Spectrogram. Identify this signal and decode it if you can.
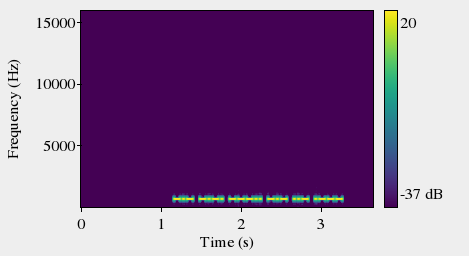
Morse code, heard as a keyed tone, about 45 wpm, 700 Hz. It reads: KC8KUJ
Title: USA Call Signs - 6 Characters - Repeated 3x - 45wpm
